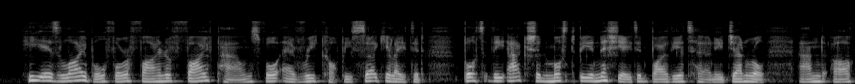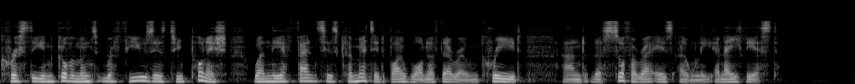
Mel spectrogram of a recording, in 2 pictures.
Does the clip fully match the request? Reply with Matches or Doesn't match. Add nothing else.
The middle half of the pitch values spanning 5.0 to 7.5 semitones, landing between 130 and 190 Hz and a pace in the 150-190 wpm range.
Doesn't match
